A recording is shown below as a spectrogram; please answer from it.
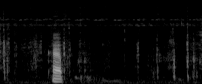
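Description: A man says one short word, "khrap"; the rest is near quiet, with only faint scattered clicks.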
